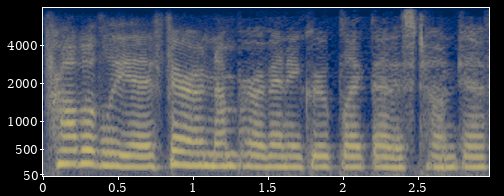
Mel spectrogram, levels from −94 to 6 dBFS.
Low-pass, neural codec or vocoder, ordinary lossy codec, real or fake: 7.2 kHz; vocoder, 24 kHz, 100 mel bands, Vocos; Opus, 16 kbps; fake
